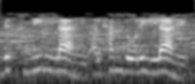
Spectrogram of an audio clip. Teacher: أحكام اللامات ليس فيه شيء إلا أن لفظ الجلالة يفخم إذا وقع قبله فتح أو ضم، مثل ما قال ابن الجزري رحمه الله: وفخم اللام من اسم الله عن فتح أو ضم كعبد الله. وإذا وقع قبل لفظ الجلالة كسر فإن لفظ الجلالة ترقق فيه اللام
